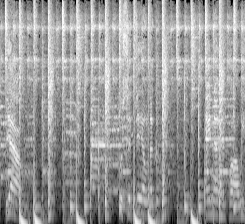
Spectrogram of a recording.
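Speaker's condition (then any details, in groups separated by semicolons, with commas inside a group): No condition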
